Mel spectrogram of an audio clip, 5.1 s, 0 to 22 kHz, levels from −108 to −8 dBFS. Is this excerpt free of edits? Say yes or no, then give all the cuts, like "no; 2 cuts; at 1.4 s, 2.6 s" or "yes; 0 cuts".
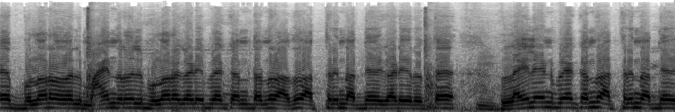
yes; 0 cuts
